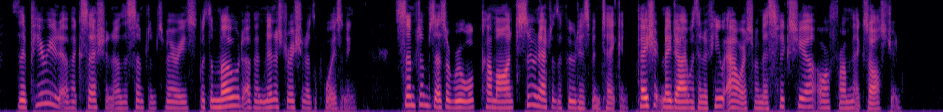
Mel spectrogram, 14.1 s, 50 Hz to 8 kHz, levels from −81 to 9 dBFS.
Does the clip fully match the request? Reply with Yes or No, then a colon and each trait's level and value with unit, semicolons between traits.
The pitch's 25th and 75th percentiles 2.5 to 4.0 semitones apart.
Yes: average, 3.4 semitones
